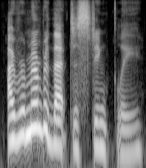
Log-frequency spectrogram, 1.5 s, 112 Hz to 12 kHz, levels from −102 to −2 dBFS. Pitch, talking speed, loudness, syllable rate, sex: 230 Hz, 165 wpm, -16 LUFS, 6.1 syllables/s, female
